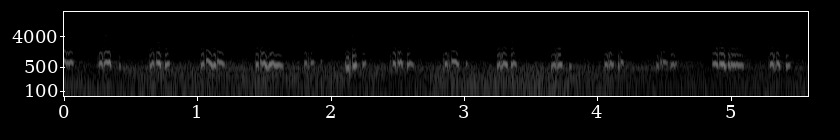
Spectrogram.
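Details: Baby skinny guinea pig, a hairless pet abandoned by its mother and bottle-fed milk by hand, which lived only ten days, giving short squeaky chirps with a buzzy edge in a steady run, about two or three each second.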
